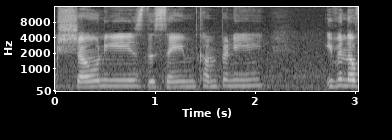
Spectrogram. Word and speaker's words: Shoney's: same company even though for the longest time I thought it was Shaunie's until I heard it said out loud and Talladega Nights I was like Shoney's that's how you pronounce that I'm not vegan I'm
